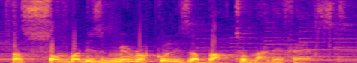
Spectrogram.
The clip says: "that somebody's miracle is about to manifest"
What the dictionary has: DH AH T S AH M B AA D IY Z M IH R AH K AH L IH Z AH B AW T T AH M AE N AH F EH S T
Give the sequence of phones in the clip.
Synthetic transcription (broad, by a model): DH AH T S AH M B AA D IY Z M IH R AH K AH L IH Z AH B AW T T AH M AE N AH F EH S T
